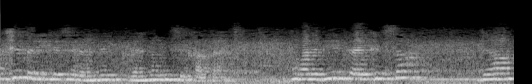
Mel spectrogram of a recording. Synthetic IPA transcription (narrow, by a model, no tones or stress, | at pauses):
ɐtːʃʰet̪ɐɾiːkesẽɾɐɦneɾɐɦnabʱisɪkʰaːt̪aɦɛ | ɦɐmaːɾed̪iːnkaekɦɪsːa | d͡ʑɐɦã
